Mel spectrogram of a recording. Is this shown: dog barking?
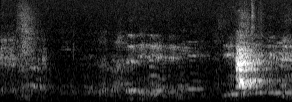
yes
